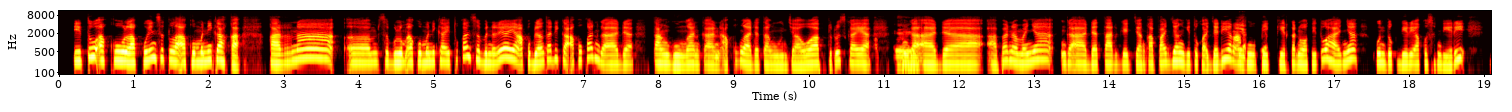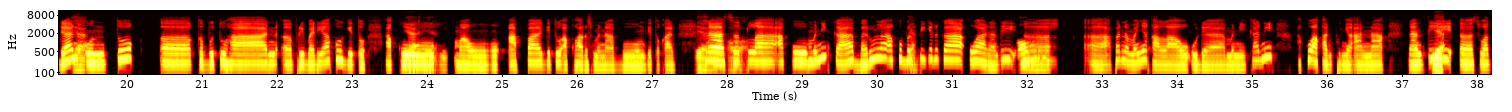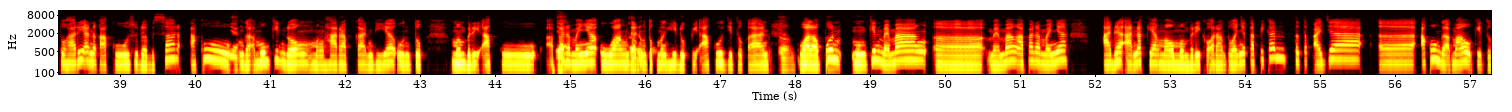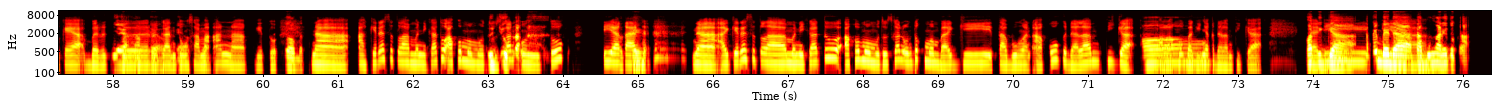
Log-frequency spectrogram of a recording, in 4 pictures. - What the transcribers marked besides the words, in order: chuckle; drawn out: "Oh"
- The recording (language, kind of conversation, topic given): Indonesian, podcast, Bagaimana caramu menahan godaan belanja impulsif demi menambah tabungan?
